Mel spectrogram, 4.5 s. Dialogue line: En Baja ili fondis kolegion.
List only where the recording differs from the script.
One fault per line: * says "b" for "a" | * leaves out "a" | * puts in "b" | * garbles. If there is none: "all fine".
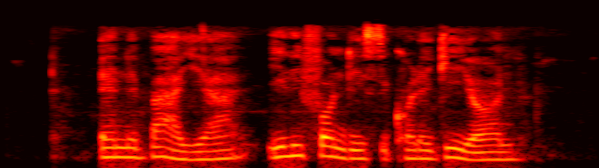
all fine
